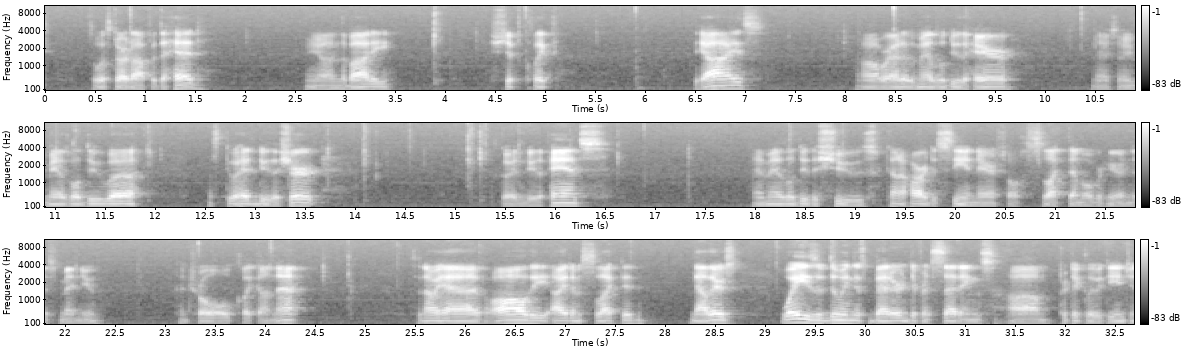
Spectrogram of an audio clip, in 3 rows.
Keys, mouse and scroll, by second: 0.9-3.8 drag, 4.8 shift+click, 5.9 shift+click, 8.4 shift+click, 10.3 ctrl+middle click, 11.2 shift+middle click, 13.3 shift+click, 14.5 ctrl+middle click, 15.3 shift+middle click, 16.8 shift+click, 18.9 middle click, 23.3 ctrl+click, 25.3 middle click, 26.1 shift+middle click, 27.7 middle click, 29.0 shift+middle click.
